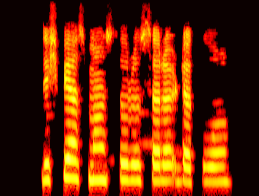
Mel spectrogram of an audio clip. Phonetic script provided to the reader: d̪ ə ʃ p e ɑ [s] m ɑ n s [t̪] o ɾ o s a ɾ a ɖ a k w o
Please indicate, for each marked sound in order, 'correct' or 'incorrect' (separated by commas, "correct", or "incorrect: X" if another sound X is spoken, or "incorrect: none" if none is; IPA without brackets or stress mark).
correct, correct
